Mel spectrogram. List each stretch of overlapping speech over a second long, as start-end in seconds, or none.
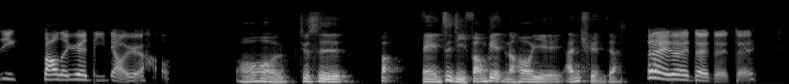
none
